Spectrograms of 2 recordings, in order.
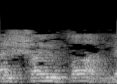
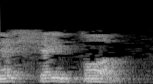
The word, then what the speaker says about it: الشيطان: الياء يتحرز القارئ من تفخيمها فلا يظن فلا تجذبها الطاء إليها، يعني لا يخطئ القارئ ويفخم الياء فلا يقول الشيطان، لا، وإنما تنطق مرققة هكذا: أعوذ بالله من الشيطان.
